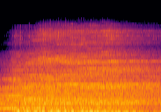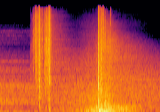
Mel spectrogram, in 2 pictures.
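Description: Low rumbling ambience gives way to two quick sharp cracks, then a single loud gunshot in an attic that rings out and fades with a reverberant tail.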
